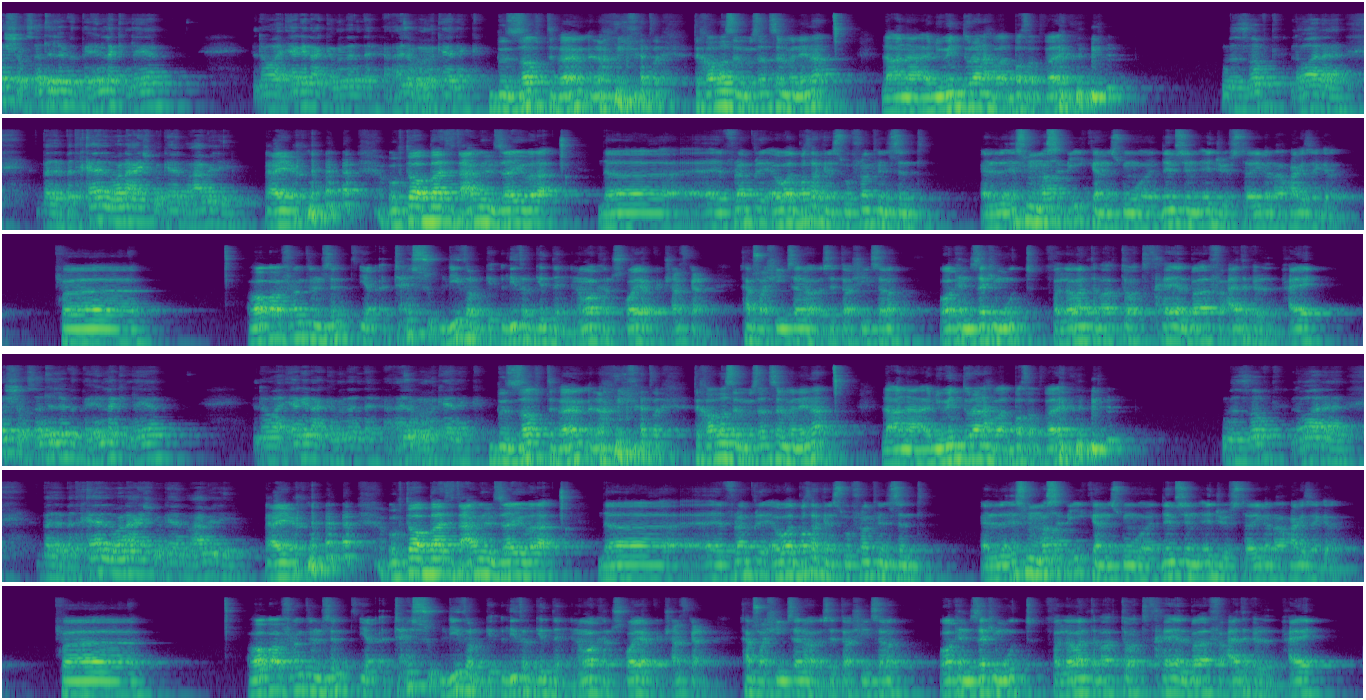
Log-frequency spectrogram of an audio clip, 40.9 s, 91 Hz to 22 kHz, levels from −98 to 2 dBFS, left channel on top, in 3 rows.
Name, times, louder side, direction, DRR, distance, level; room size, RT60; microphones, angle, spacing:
voice 1, 0.0-1.6 2.5-4.7 12.2-15.9 24.0-24.2, equal, 80° left, -1 dB, 1.3 m, -33 dB
voice 2, 4.9-8.3 8.8-11.2 16.3-19.3 19.6-22.9 23.4-27.0 27.8-28.7 29.7-34.3 34.7-36.3 36.6-40.3, equal, 5° right, 3 dB, 0.3 m, -29 dB
7.1 x 2.4 x 2.3 m, 0.74 s
head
